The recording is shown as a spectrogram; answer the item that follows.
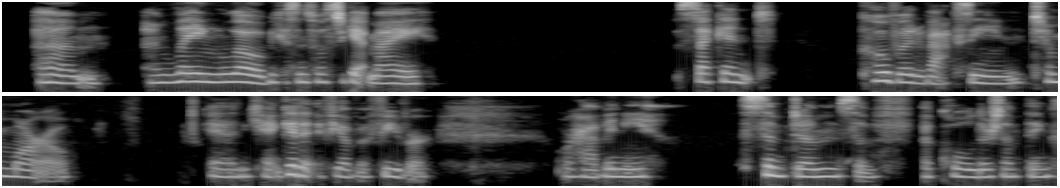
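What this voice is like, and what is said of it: Nasal, congested voice from a cold. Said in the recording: “I also have a cold ... if I sound a little nasally.”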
